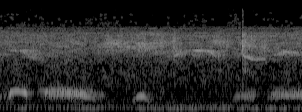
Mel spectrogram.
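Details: Spotted dove from Ninh Thuận, Vietnam, cooing faintly: a few low hollow notes, one longer and a short rounded one, partly buried in steady hiss and distant high chirps.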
